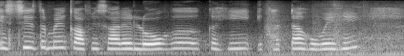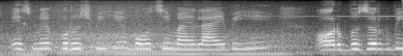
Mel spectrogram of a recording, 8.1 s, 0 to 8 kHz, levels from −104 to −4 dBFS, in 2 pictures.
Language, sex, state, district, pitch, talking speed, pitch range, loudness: Hindi, female, Chandigarh, Chandigarh, 275 Hz, 165 wpm, 260-285 Hz, -18 LUFS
